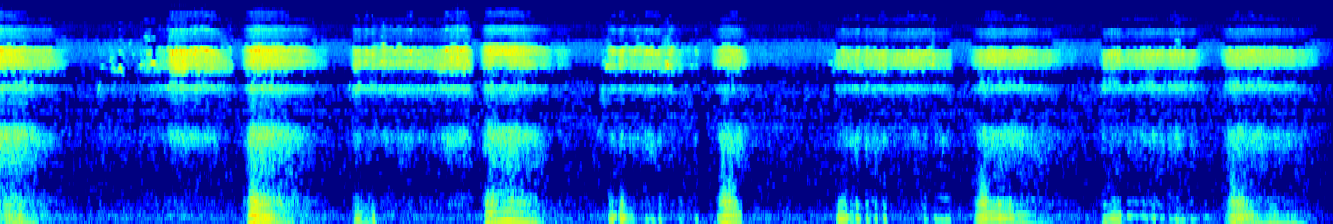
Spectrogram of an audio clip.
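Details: Caracal (Caracal caracal), snoring.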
